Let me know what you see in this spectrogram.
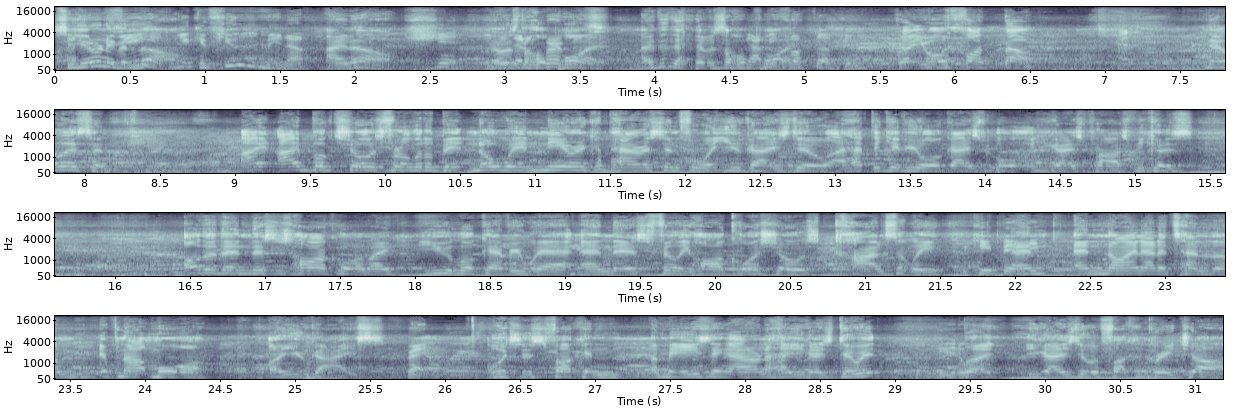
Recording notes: Live from This Is Hardcore 2019.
